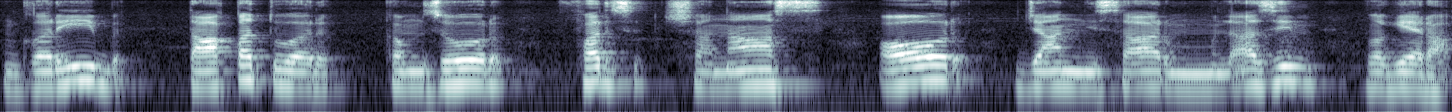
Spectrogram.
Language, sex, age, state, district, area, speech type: Urdu, male, 18-30, Bihar, Purnia, rural, spontaneous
